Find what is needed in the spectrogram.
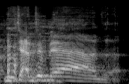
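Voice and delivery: French swearing, slow and mocking; French insult. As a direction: spit it out like an angry Frenchman. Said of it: "throws insults at him in French".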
